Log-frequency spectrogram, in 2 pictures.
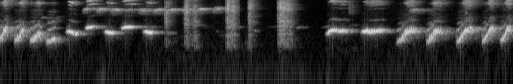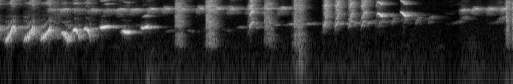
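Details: White-rumped shama (murai batu) song used to provoke captive birds to sing, show aggression and deliver their full repertoire: rapid varied whistled phrases and fast trills, mixed with sharp high clicks and thin buzzy notes.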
